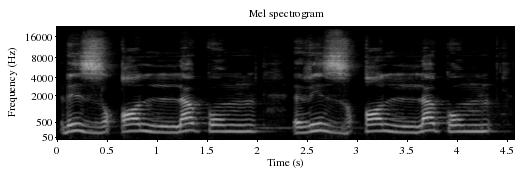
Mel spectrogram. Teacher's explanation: اس را کو باریک پڑھنا ہے، اس لیے کہ را کے نیچے زیر ہے، را کے اوپر زبر یا پیش ہو تو را پور ہوگی، زیر ہو تو باریک ہوگی، زیر ہے یہاں پر باریک پڑھیں گے۔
